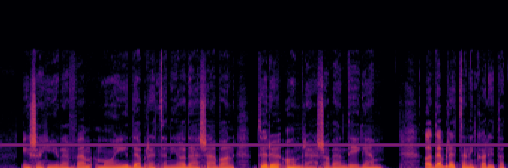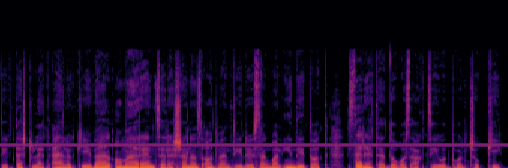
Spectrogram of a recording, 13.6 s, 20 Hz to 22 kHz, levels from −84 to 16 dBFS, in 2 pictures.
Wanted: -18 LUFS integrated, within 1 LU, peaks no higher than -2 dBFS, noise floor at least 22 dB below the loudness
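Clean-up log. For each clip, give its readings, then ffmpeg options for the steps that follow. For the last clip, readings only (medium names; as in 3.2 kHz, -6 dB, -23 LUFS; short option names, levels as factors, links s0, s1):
steady tone 3.1 kHz; tone level -46 dBFS; loudness -25.5 LUFS; peak level -8.5 dBFS; loudness target -18.0 LUFS
-> -af "bandreject=f=3100:w=30"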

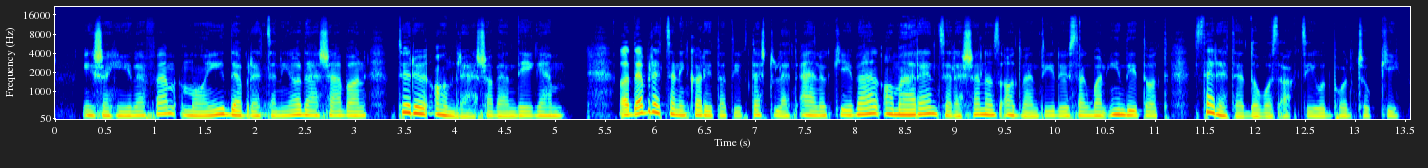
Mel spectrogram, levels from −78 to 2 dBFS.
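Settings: steady tone not found; loudness -26.0 LUFS; peak level -8.5 dBFS; loudness target -18.0 LUFS
-> -af "volume=2.51,alimiter=limit=0.794:level=0:latency=1"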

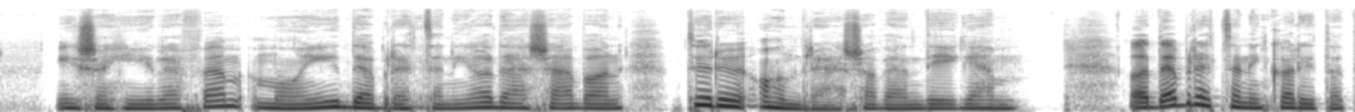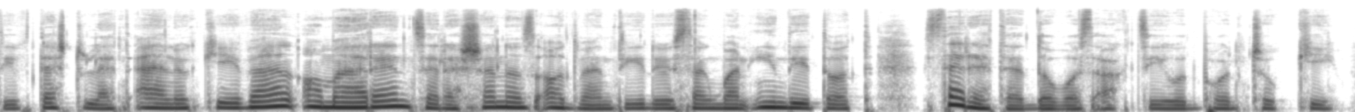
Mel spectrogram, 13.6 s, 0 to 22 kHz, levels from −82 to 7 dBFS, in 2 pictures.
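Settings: loudness -18.0 LUFS; peak level -2.0 dBFS; noise floor -57 dBFS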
